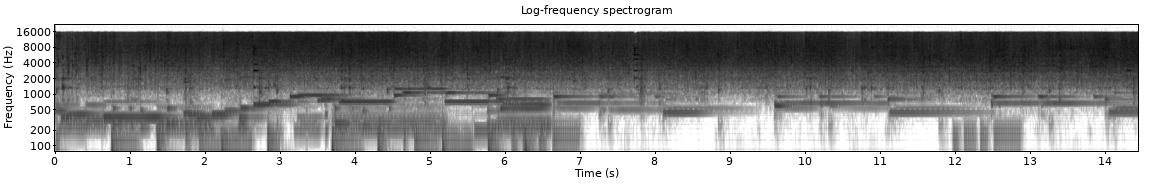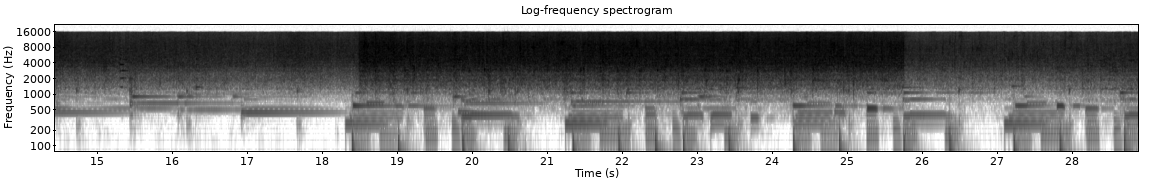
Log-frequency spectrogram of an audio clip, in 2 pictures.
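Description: Garlic, onion and ham frying in oil in a pan, a steady sizzle with chopsticks stirring; the sizzle grows clearly louder for about seven seconds in the second half. A light melody with a soft beat plays over it.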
